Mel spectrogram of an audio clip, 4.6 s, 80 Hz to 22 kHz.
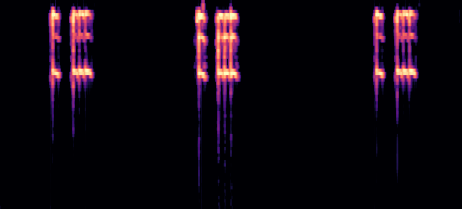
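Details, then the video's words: At 24°C a pine cricket gives its chinchirorin song. Three bright, high, bell-like phrases about every 1.6 seconds, each a quick tick and then a longer tinkling trill, with faint low hum between. "チンチロリン Sound of pine cricket"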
